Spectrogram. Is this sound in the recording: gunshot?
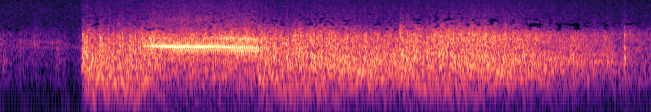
yes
